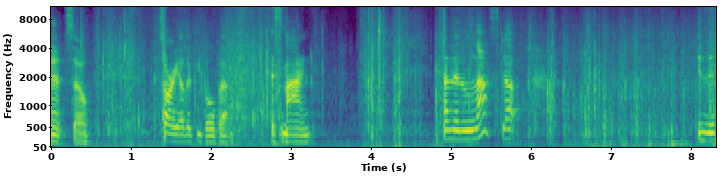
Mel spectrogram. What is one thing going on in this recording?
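Paper and plastic rustle as they are handled up close.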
